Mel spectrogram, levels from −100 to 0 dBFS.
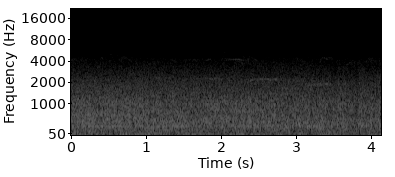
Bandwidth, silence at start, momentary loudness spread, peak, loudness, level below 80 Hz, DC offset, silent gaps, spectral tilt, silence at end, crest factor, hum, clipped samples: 5.6 kHz; 0 s; 2 LU; -48 dBFS; -62 LUFS; -72 dBFS; under 0.1%; none; -5 dB/octave; 0 s; 14 dB; none; under 0.1%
